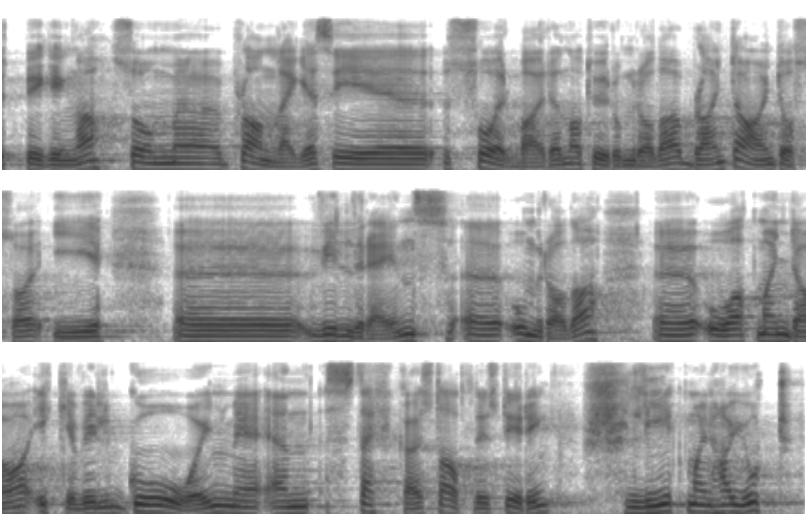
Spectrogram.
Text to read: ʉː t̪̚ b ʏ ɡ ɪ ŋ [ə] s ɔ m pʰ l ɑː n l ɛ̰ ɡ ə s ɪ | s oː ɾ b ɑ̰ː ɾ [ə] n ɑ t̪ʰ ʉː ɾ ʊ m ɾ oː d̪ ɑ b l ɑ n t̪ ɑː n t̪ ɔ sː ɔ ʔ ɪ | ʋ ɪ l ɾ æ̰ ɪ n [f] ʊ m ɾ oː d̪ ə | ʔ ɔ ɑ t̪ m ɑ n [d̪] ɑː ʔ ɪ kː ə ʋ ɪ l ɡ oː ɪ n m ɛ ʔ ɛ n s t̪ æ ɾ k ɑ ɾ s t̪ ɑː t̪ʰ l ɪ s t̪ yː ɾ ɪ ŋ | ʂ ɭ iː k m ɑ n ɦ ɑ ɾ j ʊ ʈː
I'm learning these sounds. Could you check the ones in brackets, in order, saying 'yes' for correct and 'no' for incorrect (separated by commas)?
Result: no, yes, no, yes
